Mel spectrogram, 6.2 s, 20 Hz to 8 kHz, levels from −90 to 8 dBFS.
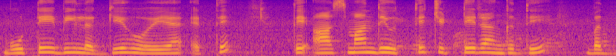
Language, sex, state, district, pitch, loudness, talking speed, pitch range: Punjabi, female, Punjab, Pathankot, 220 Hz, -16 LUFS, 125 wpm, 205-235 Hz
